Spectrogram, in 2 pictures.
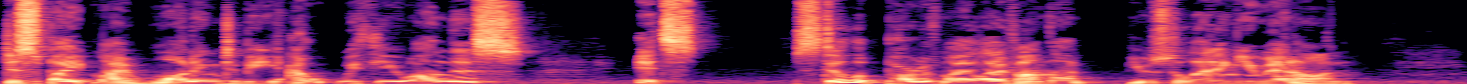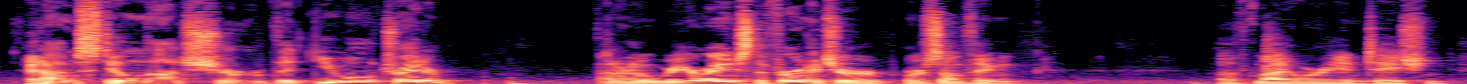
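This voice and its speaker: Theatrical young man reading a personal letter. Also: medium pitch. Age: young adult. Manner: theatrical, halting delivery with emphatic repeats and wry asides. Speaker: video letter narrator.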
